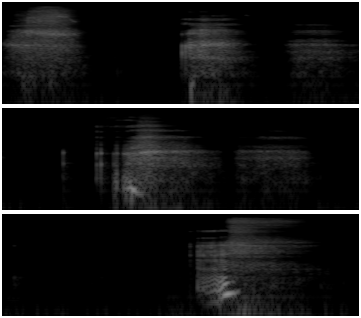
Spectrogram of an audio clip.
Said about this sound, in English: Sorry if I'm fucking breathing into the mic.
